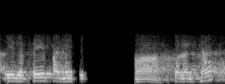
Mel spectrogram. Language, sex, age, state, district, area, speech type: Tamil, male, 60+, Tamil Nadu, Ariyalur, rural, conversation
